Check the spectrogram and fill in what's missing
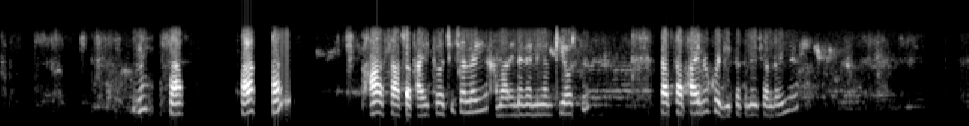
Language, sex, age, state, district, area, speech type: Hindi, male, 30-45, Bihar, Begusarai, rural, conversation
